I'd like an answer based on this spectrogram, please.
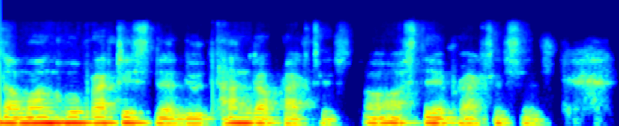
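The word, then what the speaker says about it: Dhutaṅga: Pali pronounced Dutanga, but in Thailand we shorten it to Tudong.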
